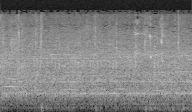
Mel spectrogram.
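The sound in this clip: A basketball being dribbled during a college game between Wisconsin and Maryland, with a few dull, low thumps of the bounce under steady crowd noise and a commentator talking.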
